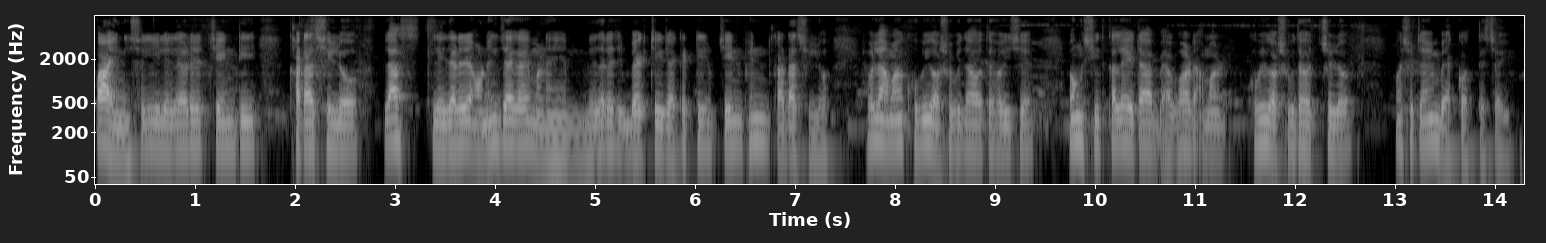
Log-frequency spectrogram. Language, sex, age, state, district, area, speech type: Bengali, male, 18-30, West Bengal, South 24 Parganas, rural, spontaneous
